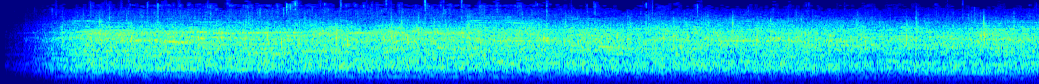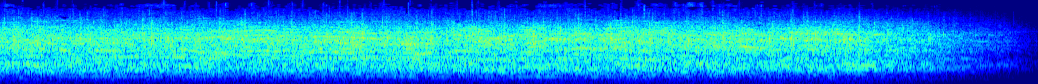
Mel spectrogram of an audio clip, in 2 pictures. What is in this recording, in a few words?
cheer; Cybuilder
